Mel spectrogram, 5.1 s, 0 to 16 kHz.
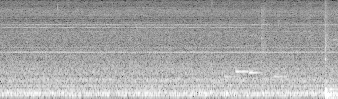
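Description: A Cessna 208B Grand Caravan in a flight simulator game drones steadily on approach to landing at Niagara Falls, with a low, even engine hum and a faint thump near the end.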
